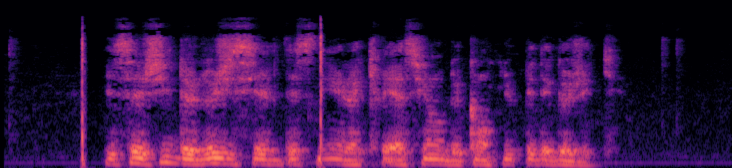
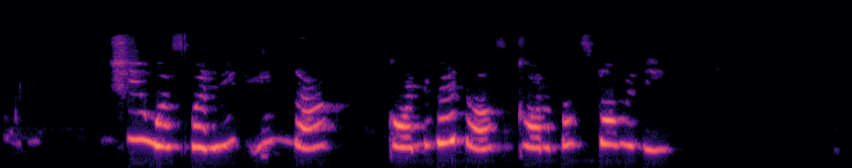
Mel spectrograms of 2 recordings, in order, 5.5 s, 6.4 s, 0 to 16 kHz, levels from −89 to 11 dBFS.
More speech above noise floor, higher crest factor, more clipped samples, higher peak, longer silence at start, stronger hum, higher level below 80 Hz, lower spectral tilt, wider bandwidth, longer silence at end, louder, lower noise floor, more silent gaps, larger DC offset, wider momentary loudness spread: second, 40 dB vs 67 dB; about the same, 22 dB vs 18 dB; neither; about the same, -2 dBFS vs -4 dBFS; second, 0.6 s vs 0.85 s; neither; first, -42 dBFS vs under -90 dBFS; first, -4.5 dB/octave vs -1.5 dB/octave; first, 11 kHz vs 7.2 kHz; second, 0.9 s vs 1.4 s; about the same, -22 LUFS vs -22 LUFS; second, -62 dBFS vs -89 dBFS; neither; neither; second, 10 LU vs 13 LU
